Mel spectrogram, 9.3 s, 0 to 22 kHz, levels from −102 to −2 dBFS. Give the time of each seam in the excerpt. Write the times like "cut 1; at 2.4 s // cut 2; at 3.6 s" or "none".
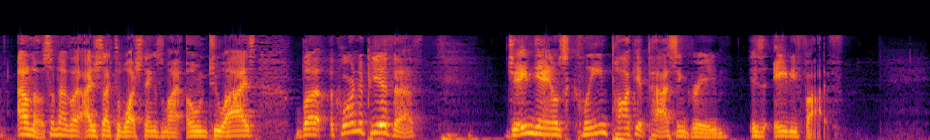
none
